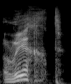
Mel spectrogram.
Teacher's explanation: the guttural sound for the ght, as in right, being pronounced richt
